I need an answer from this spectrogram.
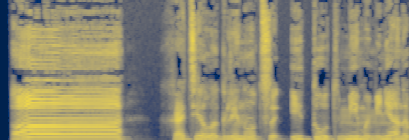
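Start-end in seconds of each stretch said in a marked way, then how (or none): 0.1-1.2 long, high, loud scream; крик сзади. Acted. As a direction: scream "aaa" from behind, held out. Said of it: "Услышал сзади крик". (протяжный высокий крик)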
